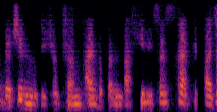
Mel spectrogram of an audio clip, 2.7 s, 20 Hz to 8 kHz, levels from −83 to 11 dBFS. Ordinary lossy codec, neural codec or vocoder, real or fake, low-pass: none; codec, 44.1 kHz, 0.9 kbps, DAC; fake; 7.2 kHz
